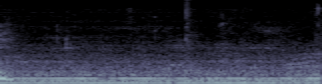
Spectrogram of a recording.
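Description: A steady low electrical-sounding hum, with one faint light tick about a second and a half in.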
